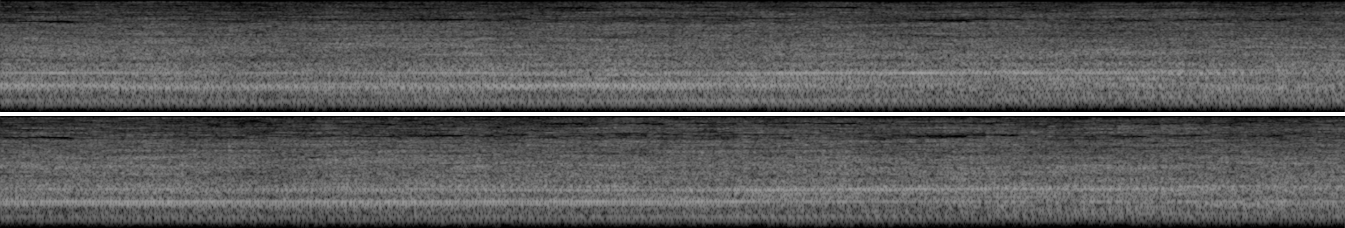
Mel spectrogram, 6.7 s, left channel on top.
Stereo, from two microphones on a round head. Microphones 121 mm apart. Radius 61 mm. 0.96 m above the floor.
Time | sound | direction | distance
0.0 | an engine running | 60° right (ahead or behind) | 1.5 m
